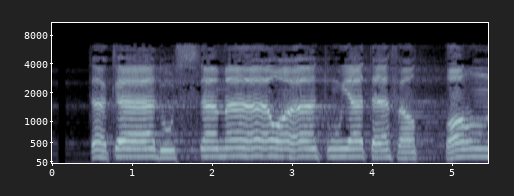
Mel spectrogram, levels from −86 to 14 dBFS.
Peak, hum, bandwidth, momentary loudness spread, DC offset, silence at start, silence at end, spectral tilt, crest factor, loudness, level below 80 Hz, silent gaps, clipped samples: -2 dBFS; none; 6.6 kHz; 9 LU; under 0.1%; 0.5 s; 0 s; -4 dB/octave; 16 dB; -17 LUFS; -72 dBFS; none; under 0.1%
